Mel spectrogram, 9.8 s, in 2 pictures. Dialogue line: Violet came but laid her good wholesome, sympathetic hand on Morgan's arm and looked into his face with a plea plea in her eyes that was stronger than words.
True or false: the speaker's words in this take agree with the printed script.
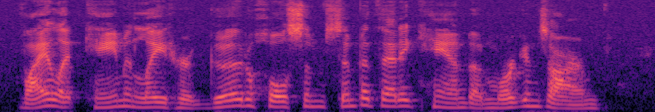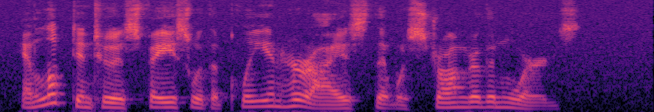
false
